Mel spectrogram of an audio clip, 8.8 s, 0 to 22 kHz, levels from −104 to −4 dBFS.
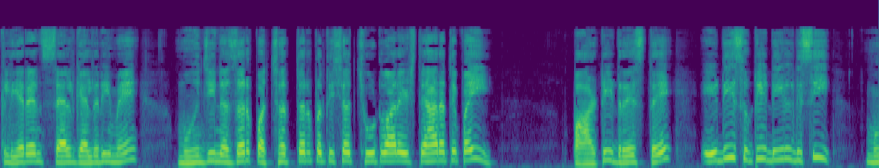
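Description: Throughout, the speech sounds hissy and grainy, with nothing above 10.5 kHz, likely from Vorbis compression quantising the treble coarsely, which fits about 35 kbps.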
